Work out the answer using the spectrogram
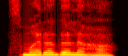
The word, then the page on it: ಸ್ಮರಗಲಹ: kannada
